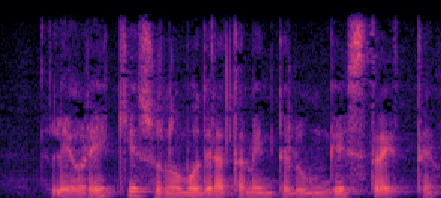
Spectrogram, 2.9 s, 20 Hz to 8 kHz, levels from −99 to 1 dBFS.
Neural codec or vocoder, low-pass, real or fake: none; 7.2 kHz; real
